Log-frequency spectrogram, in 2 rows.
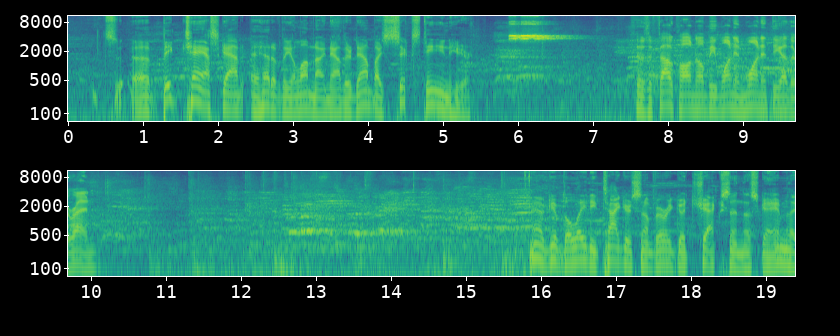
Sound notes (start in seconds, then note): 5.8 whistle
